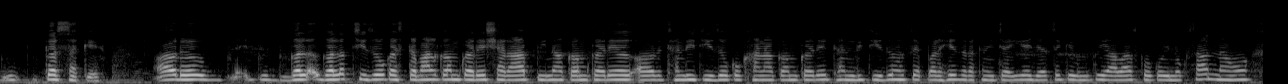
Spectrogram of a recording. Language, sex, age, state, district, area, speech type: Urdu, female, 30-45, Bihar, Darbhanga, rural, spontaneous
